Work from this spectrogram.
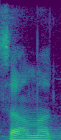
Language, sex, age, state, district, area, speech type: Hindi, male, 30-45, Uttar Pradesh, Azamgarh, rural, read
